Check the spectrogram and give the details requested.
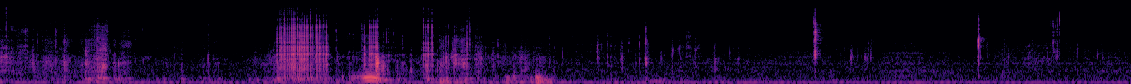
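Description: A person chewing a mouthful of Big Mac, with soft mouth noises and a short rustle about three seconds in, then only a few faint clicks.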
